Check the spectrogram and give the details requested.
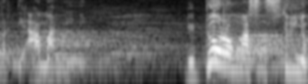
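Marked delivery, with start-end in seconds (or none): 0.0-0.9 much lower and softer, thinking to himself; quiet inner thought. Acted. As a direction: say it under your breath like a secret thought.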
